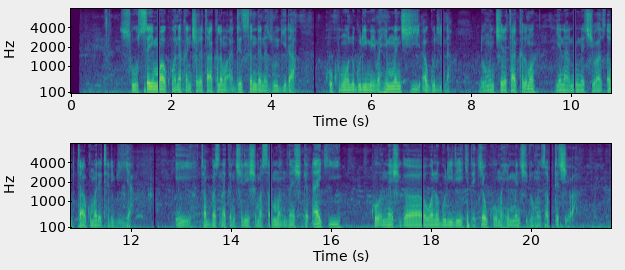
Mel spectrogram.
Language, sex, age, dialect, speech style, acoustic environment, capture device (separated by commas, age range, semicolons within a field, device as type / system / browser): Hausa, male, 25-34, Nigeria - Katsina, focused, silence, mobile / Linux / Chrome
